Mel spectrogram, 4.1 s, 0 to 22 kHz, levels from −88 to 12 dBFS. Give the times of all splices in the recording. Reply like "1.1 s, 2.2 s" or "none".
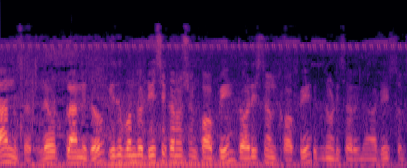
1.1 s, 2.4 s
